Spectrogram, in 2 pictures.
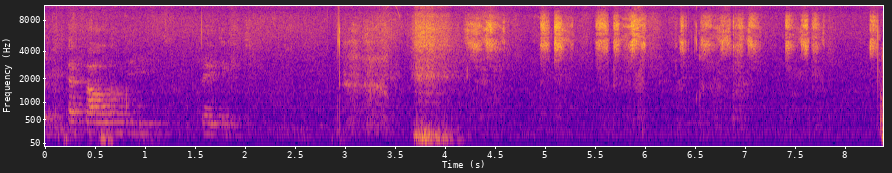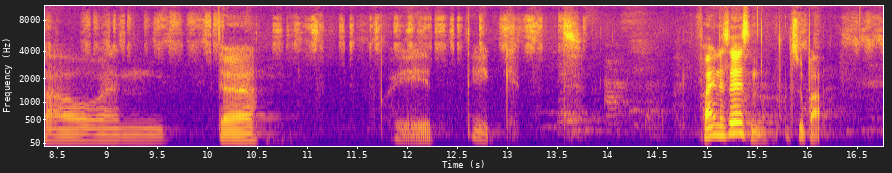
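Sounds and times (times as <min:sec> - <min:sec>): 
breathing: 0:02.9 - 0:04.6, 0:13.6 - 0:15.0
pen or chalk strokes on paper or board: 0:03.7 - 0:16.7
speech: 0:10.1 - 0:10.6, 0:15.0 - 0:16.2.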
